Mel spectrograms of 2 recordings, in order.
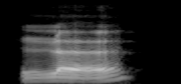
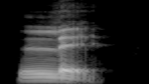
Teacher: Que a posição da língua, o ponto de articulação da língua dentro da boca, entre e é a mesma. O que muda é o arredondamento do lábio.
